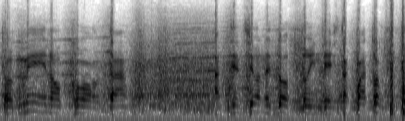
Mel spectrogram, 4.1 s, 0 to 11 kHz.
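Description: Cabin sound of a Mitsubishi Lancer N4 rally car at speed: engine running hard, with tyre and road noise. Over it the co-driver's voice is calling pace notes.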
